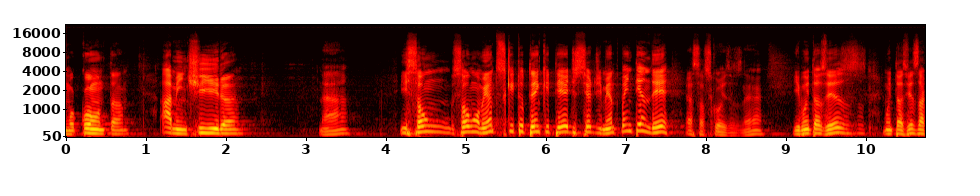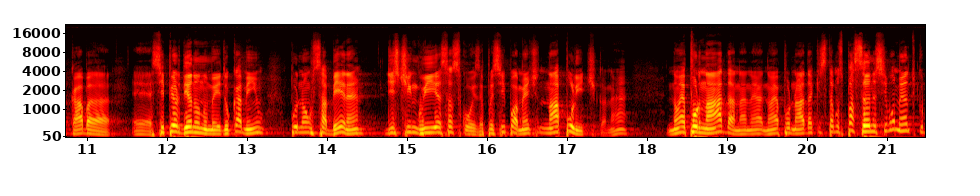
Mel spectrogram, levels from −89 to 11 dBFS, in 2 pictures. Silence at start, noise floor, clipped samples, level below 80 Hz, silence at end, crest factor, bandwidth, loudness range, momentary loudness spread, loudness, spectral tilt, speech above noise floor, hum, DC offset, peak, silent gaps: 0 s; -67 dBFS; under 0.1%; -56 dBFS; 0 s; 22 dB; 16 kHz; 7 LU; 17 LU; -25 LUFS; -5 dB/octave; 42 dB; none; under 0.1%; -4 dBFS; none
